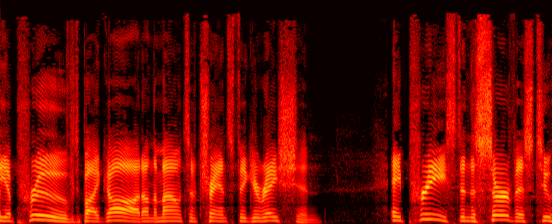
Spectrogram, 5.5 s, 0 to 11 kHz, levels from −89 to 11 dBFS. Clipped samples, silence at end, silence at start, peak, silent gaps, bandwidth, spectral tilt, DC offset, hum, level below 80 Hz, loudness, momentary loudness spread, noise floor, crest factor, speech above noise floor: under 0.1%; 0 s; 0 s; -8 dBFS; none; 11 kHz; -2.5 dB/octave; under 0.1%; none; -76 dBFS; -26 LUFS; 7 LU; -68 dBFS; 20 dB; 39 dB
